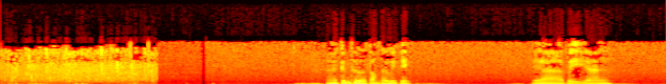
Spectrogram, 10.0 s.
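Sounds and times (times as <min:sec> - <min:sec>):
audience applause: 0:00.0 - 0:02.4
room hum: 0:00.0 - 0:09.9
speech: 0:04.9 - 0:06.3, 0:08.0 - 0:09.3.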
